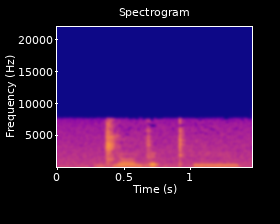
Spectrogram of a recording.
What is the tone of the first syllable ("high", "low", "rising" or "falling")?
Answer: low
